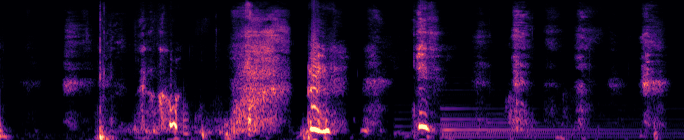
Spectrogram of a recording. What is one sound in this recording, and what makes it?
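A woman sobs and cries out close by.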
